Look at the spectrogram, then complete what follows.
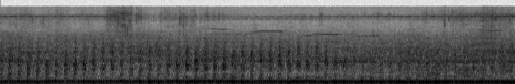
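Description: A steady low drone from a running motor or engine, unchanging throughout, with a fast even pulse in it.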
